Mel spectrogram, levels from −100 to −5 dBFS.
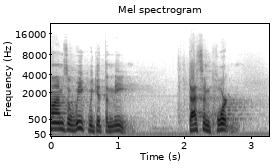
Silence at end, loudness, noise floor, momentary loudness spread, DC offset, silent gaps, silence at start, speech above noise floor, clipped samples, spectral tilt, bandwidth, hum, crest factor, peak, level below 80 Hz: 0.45 s; -20 LUFS; -52 dBFS; 10 LU; under 0.1%; none; 0 s; 33 dB; under 0.1%; -8.5 dB/octave; 9.6 kHz; none; 18 dB; -2 dBFS; -54 dBFS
